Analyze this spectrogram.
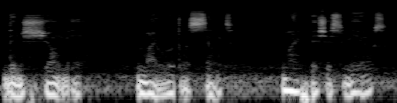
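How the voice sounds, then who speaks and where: A man's voice: extremely low pitch, gravelly. A man performing whispered ASMR roleplay as an adoring, menacing villain lover, theatrical and florid, intimate in delivery.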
